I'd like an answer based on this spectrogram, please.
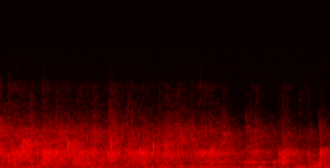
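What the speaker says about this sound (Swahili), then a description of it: "Tuwapige makofi mazuri wakikaa chini." A church congregation applauds at a Sunday service, a steady wash of many hands clapping together that holds fairly even throughout, with faint voices mixed underneath.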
